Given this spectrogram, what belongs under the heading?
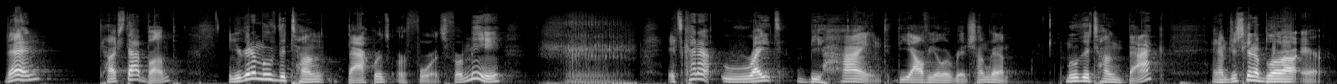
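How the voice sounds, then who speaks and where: Male online language teacher, mid-pitched and highly animated, casual, encouraging, clear step-by-step delivery. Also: normal speed, long pauses. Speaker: Spanish teacher and video host. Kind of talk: casual instructional talk to viewers.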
